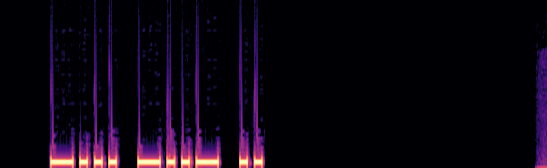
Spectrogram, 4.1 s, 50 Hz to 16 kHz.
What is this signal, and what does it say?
Morse code, heard as a keyed tone, about 21 wpm, 700 Hz. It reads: BXI
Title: USA Call Sign Postfixes - 3 Letters 22wpm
